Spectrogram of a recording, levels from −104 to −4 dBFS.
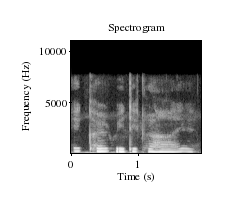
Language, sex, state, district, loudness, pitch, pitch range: Hindi, female, Arunachal Pradesh, Papum Pare, -16 LUFS, 250 Hz, 235-260 Hz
